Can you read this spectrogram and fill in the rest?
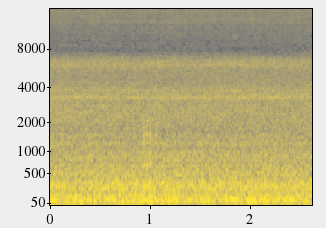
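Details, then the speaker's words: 2007 Ford Ranger, no leaks, differential fine: constant low droning rumble with rough hum as the shaft turns; one driveshaft's bearing is sticking and defective, other side fine; shaft to be replaced. "Maingay ito eh. Ito yung ingay niya. Ito off goods tong sa kabila, pero ito ay dumidikit na yung kanyang bearing."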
